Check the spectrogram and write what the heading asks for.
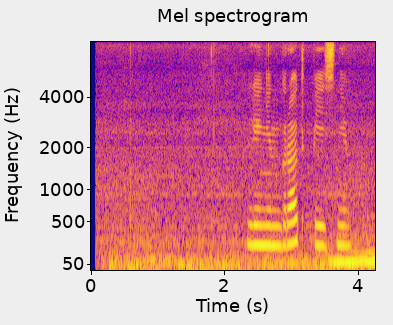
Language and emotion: Russian, neutral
